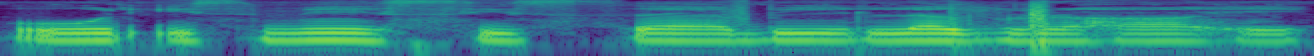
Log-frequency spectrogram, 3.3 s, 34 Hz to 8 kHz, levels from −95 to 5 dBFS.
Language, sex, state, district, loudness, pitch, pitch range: Hindi, male, Uttar Pradesh, Saharanpur, -18 LUFS, 155 Hz, 150-155 Hz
